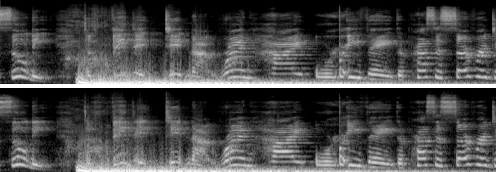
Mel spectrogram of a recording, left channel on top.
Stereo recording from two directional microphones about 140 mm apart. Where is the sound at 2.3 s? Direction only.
25° right (ahead or behind).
